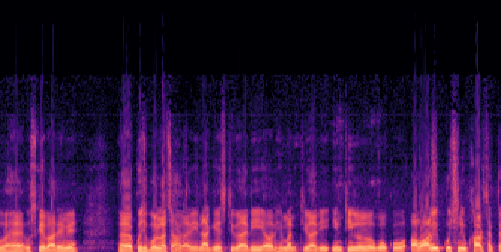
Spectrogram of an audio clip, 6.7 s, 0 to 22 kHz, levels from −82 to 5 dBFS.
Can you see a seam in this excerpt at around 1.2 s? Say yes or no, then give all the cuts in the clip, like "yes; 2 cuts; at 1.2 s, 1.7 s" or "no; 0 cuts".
no; 2 cuts; at 2.5 s, 5.7 s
